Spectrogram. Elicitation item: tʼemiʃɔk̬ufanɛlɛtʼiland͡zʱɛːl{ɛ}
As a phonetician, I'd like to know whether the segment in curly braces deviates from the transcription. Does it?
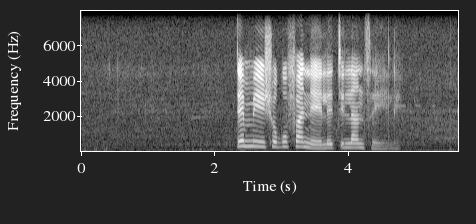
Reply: no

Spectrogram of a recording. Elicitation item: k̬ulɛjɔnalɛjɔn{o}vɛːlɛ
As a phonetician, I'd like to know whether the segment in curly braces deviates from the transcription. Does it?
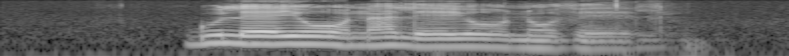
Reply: yes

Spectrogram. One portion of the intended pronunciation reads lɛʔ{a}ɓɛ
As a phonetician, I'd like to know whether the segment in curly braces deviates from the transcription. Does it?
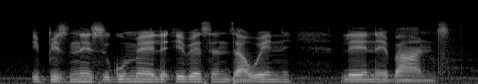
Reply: yes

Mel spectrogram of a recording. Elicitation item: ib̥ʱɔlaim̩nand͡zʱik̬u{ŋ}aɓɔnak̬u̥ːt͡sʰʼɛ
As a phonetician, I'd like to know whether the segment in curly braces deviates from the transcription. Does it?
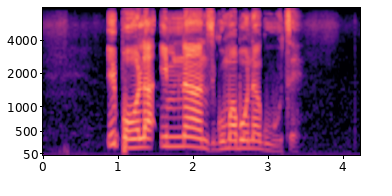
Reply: yes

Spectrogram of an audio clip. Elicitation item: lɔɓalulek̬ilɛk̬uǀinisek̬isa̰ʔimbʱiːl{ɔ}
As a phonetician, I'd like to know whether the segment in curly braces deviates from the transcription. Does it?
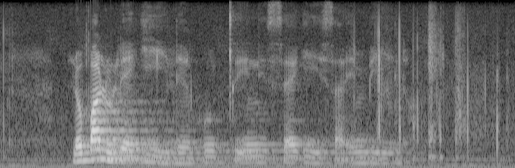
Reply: no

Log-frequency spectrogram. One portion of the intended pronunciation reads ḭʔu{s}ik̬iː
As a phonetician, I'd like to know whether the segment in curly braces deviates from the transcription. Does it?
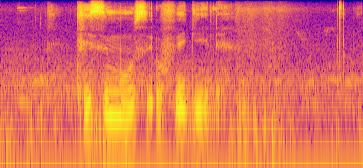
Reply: yes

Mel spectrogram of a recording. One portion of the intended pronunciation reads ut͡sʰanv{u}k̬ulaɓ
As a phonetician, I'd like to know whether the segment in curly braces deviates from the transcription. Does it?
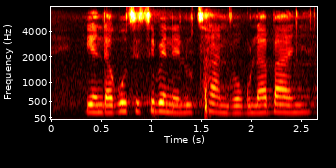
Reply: yes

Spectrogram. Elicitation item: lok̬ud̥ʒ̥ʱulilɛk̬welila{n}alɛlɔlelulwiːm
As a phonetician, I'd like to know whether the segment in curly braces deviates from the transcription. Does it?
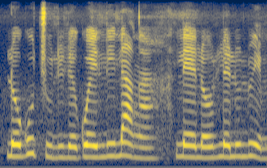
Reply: yes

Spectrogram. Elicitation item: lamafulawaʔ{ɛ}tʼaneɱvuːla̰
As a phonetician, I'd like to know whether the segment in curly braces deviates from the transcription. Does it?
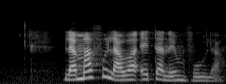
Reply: no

